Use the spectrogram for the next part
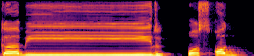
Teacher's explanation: تنوین کی آواز کو ناک میں چھپائیں گے اور ایک الف کے برابر گنہ بھی کریں گے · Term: تنوین کا اخفا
